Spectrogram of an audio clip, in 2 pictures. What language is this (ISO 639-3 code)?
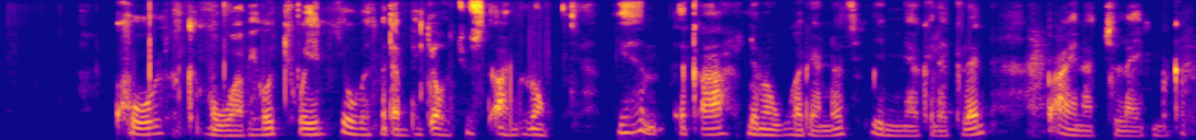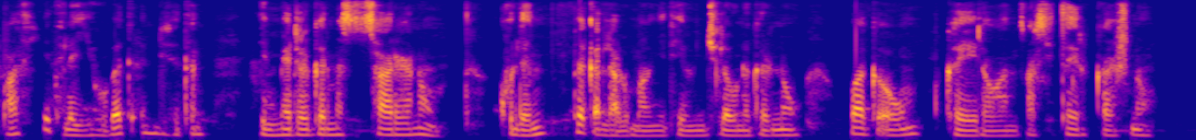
amh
